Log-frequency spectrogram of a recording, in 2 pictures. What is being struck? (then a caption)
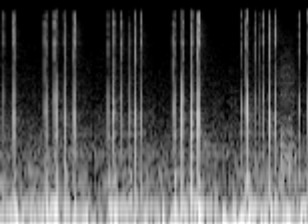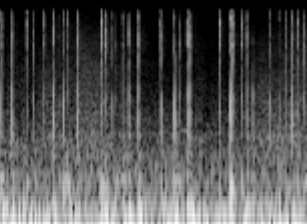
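Smartphone glass screen. Long pointed nails tap and scratch the glass screen of a small, thin, black smartphone lying flat and screen-up on faux fur. Quick, sharp, bright clicks come in irregular clusters over a soft, low, steady hum and faint static hiss. Each tap dies away almost instantly.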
